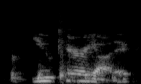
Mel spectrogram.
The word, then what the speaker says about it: eukaryotic: cells this is um eukaryotic uh you pronounce this e-u-s this is pronounced as a u and and this is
